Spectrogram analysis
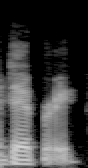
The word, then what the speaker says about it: Edebiri: Like, to me, I look at that as an African and I look at that surname and I say Edebiri. But then I have heard so many people say Edebri.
